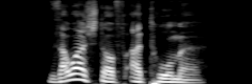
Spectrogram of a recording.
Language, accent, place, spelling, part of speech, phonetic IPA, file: German, Germany, Berlin, Sauerstoffatome, noun, [ˈzaʊ̯ɐʃtɔfʔaˌtoːmə], De-Sauerstoffatome.ogg
- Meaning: nominative/accusative/genitive plural of Sauerstoffatom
